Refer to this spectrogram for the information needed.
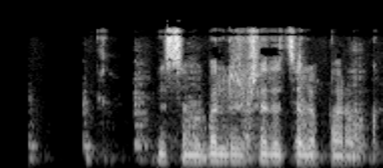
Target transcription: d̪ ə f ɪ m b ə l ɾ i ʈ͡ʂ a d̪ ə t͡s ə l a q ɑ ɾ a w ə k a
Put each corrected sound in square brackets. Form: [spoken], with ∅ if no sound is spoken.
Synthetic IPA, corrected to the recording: d̪ ə [s] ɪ m b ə l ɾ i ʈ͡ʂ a d̪ ə t͡s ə l a [p] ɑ ɾ a w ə k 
